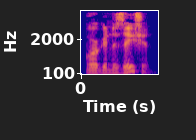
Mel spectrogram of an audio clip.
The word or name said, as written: organization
